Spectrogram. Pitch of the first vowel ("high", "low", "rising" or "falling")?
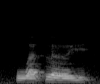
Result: rising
